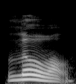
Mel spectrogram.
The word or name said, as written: lowell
